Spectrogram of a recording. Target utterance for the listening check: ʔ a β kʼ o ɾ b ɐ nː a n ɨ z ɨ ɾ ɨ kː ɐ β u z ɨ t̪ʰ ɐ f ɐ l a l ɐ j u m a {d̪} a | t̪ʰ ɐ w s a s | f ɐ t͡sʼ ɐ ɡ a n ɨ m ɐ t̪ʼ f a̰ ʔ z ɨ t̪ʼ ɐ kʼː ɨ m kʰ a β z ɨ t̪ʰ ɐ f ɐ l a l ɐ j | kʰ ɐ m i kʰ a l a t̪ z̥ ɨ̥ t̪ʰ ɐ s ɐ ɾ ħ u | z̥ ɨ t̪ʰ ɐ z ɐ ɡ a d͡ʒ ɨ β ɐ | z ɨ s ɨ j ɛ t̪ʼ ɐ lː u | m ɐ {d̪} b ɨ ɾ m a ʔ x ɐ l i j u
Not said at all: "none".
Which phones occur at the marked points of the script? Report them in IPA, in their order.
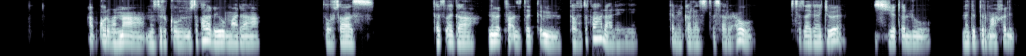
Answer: d̪, d̪

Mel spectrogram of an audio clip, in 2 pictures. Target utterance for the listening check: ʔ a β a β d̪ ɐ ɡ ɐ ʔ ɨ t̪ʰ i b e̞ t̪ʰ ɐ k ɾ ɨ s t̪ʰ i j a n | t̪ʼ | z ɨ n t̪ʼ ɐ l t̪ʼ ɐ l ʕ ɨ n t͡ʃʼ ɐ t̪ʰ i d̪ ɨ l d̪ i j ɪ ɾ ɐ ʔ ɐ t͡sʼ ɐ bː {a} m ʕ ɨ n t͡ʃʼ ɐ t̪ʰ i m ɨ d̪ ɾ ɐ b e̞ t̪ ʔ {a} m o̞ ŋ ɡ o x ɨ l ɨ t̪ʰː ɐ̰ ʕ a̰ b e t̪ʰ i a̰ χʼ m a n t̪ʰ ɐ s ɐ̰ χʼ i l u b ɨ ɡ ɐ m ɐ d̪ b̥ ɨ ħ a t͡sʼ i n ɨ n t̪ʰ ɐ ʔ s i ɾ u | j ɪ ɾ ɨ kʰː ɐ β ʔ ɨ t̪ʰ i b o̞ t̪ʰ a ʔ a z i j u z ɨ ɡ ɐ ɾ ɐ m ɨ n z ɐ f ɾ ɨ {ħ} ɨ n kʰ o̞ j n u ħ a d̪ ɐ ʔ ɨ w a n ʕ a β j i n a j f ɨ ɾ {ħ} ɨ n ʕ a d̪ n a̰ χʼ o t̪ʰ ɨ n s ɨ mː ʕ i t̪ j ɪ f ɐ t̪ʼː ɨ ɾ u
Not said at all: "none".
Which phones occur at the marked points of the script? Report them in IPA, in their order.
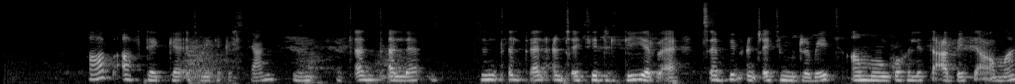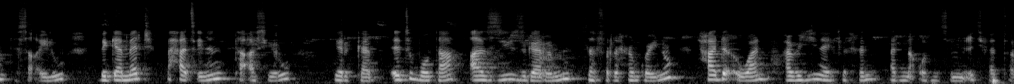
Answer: i, a, ħ, ħ

